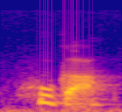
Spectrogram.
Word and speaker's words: hygge: you want to look more into who got it's spelled H Y GG e hookah and the Danes do it so well because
